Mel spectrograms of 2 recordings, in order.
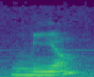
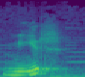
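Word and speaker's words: mir: know the personal pronouns mia you don't say meer you say mia similarly you don't say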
